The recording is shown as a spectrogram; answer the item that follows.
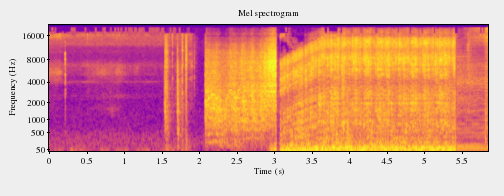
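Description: Ford F100 truck with a 429 Cobra Jet V8 in Car Mechanic Simulator 2021: a few clicks and a brief starter crank, then the engine catches and settles into a loud, steady idle before cutting off near the end.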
